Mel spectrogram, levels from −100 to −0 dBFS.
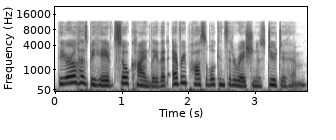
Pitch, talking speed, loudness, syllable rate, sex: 220 Hz, 220 wpm, -18 LUFS, 6.9 syllables/s, female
